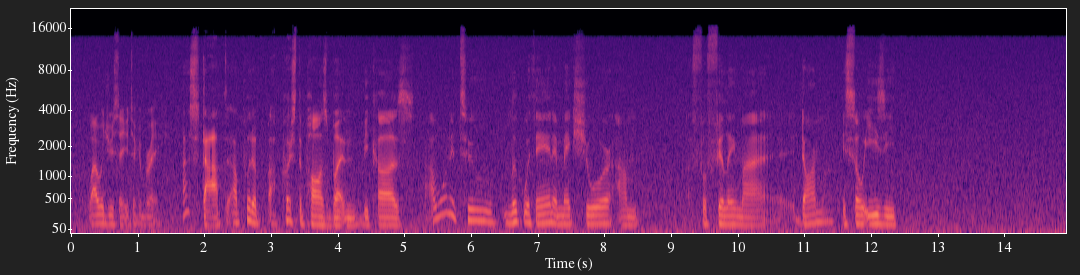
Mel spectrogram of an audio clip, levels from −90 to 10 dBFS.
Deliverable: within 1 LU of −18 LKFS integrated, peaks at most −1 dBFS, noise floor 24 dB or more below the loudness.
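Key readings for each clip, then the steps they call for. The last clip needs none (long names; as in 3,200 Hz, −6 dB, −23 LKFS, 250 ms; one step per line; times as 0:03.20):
background noise floor −41 dBFS; target noise floor −50 dBFS; integrated loudness −25.5 LKFS; sample peak −4.0 dBFS; target loudness −18.0 LKFS
→ noise reduction from a noise print 9 dB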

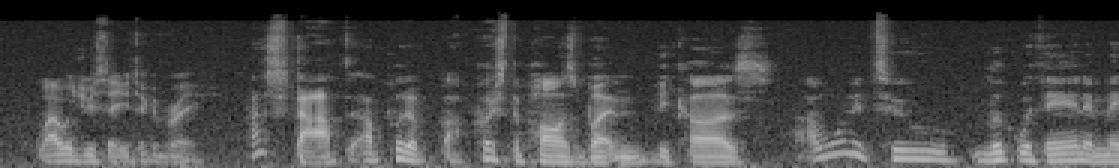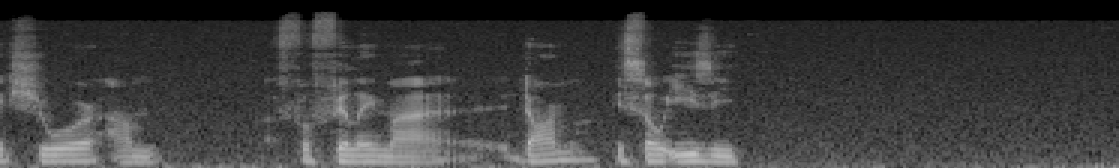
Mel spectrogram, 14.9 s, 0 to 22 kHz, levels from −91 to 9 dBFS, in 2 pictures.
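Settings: background noise floor −49 dBFS; target noise floor −50 dBFS
→ noise reduction from a noise print 6 dB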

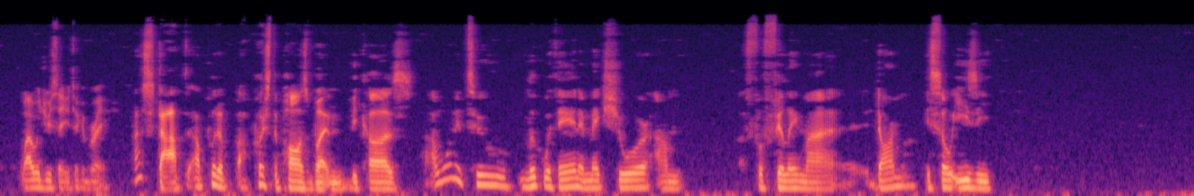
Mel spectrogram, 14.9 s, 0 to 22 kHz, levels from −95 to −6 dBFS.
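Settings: background noise floor −55 dBFS; integrated loudness −25.5 LKFS; sample peak −4.0 dBFS; target loudness −18.0 LKFS
→ level +7.5 dB
brickwall limiter −1 dBFS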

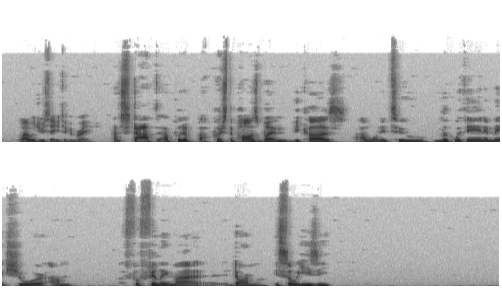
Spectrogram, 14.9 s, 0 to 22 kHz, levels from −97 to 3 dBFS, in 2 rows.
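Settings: integrated loudness −18.5 LKFS; sample peak −1.0 dBFS; background noise floor −47 dBFS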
